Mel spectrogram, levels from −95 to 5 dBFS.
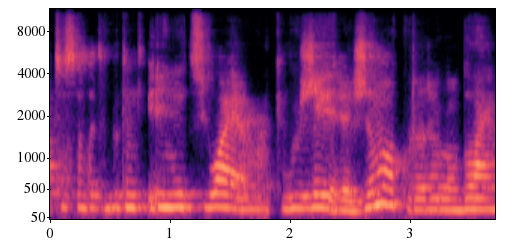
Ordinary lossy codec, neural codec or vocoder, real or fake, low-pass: Opus, 64 kbps; codec, 44.1 kHz, 2.6 kbps, DAC; fake; 10.8 kHz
